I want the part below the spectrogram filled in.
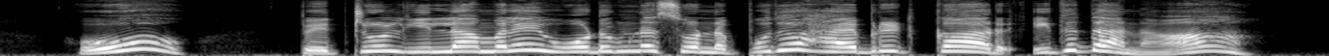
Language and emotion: Tamil, surprised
